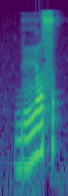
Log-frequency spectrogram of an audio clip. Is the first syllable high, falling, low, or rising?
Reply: rising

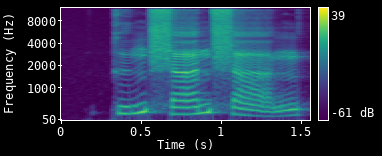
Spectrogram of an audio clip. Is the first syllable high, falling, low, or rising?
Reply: rising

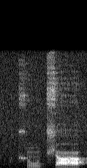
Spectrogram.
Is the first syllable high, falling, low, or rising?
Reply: low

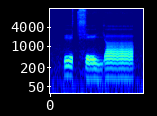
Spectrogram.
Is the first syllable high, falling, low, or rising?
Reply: high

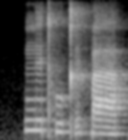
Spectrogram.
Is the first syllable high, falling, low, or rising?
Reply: high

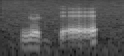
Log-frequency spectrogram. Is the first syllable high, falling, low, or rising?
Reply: low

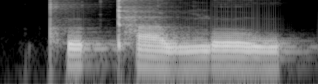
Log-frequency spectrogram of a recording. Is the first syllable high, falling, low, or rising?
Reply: rising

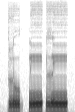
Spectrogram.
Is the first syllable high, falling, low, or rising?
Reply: low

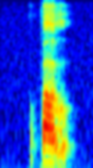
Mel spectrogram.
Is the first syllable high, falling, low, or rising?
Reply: falling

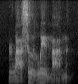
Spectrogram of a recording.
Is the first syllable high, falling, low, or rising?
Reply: low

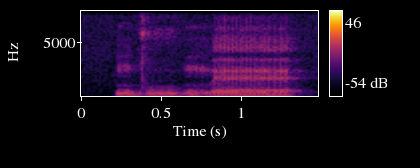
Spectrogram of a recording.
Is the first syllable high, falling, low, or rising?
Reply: high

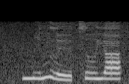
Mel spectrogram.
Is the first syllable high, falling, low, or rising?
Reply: rising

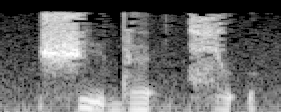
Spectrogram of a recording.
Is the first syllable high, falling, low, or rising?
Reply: falling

